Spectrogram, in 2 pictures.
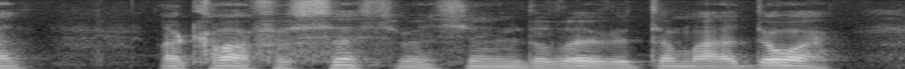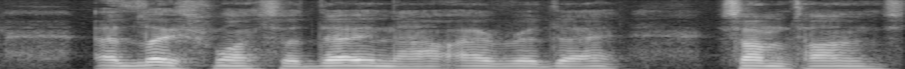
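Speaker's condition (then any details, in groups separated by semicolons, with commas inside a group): ALS; mucus once blocked airway, could not breathe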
